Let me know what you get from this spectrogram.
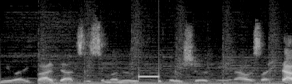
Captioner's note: beep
